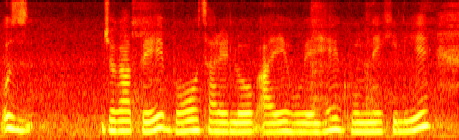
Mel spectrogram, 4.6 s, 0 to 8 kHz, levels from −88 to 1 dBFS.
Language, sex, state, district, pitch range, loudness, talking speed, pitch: Hindi, female, Arunachal Pradesh, Lower Dibang Valley, 195-230 Hz, -14 LUFS, 155 wpm, 200 Hz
